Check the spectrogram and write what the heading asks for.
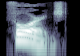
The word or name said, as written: forged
